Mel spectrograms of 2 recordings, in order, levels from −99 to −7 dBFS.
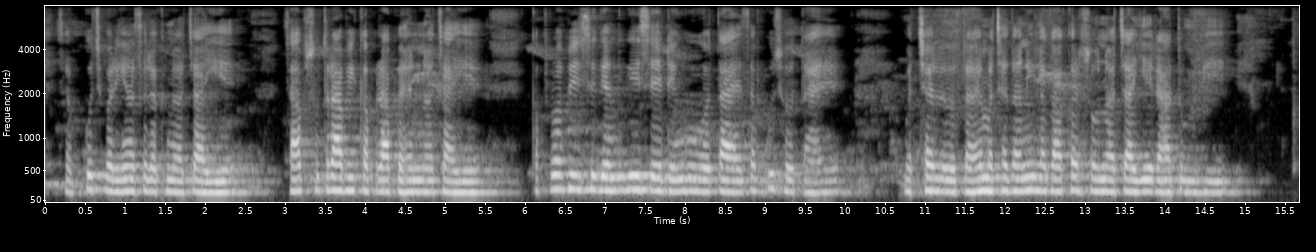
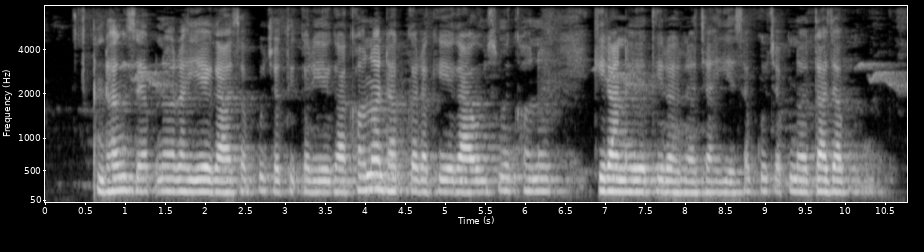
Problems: background sounds at intervals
